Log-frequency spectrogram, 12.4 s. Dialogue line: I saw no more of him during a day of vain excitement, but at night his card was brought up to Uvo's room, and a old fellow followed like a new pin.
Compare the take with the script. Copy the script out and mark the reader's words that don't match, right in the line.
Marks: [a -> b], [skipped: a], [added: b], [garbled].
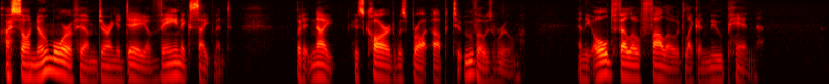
I saw no more of him during a day of vain excitement, but at night his card was brought up to Uvo's room, and [a -> the] old fellow followed like a new pin.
